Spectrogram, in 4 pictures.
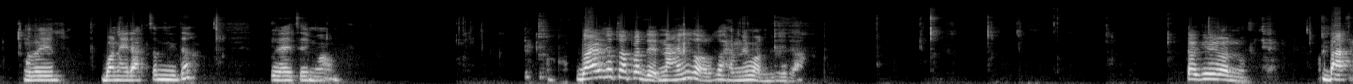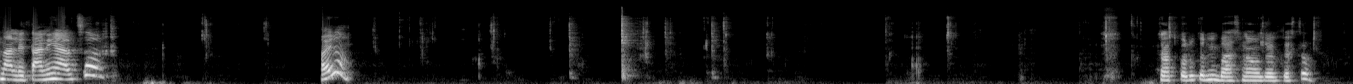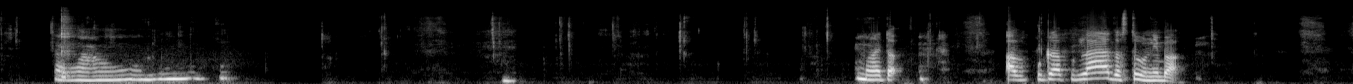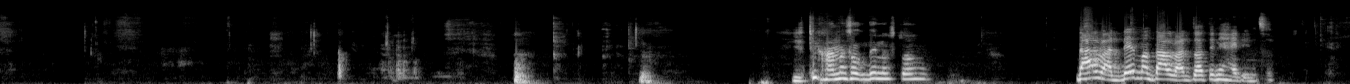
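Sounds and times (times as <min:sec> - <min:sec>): breathing: 0:02.2 - 0:02.7, 0:39.9 - 0:41.0, 0:50.3 - 0:51.3
crunchy chewing: 0:03.5 - 0:05.8, 0:08.0 - 0:11.9, 0:14.6 - 0:25.4, 0:29.4 - 0:37.6, 0:39.0 - 0:47.0, 0:53.5 - 0:54.0.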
